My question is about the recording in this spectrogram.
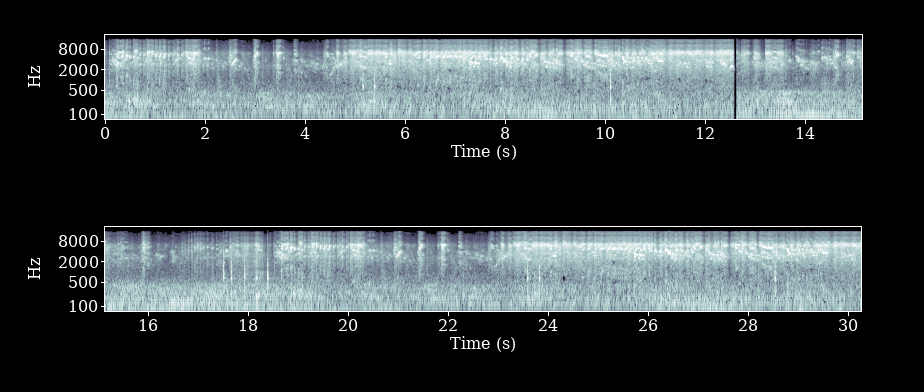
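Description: Many small birds chirping together in a dense, high-pitched chatter that thins out and swells again, with a brief cut about twelve seconds in.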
